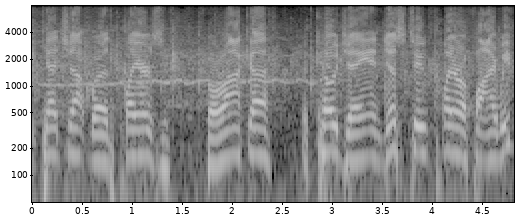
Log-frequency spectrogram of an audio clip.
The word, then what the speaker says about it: Okojie: Okojie. I know it looks a little different, but it's just Okojie.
